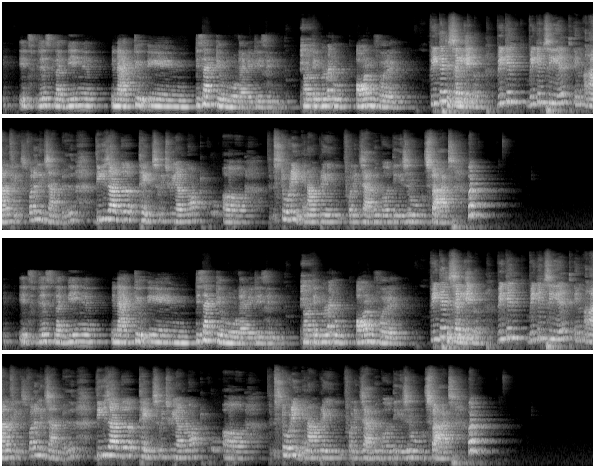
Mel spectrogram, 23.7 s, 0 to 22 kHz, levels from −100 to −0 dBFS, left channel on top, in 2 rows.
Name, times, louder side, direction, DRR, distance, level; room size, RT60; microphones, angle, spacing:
voice 1, 0.3-1.8 2.2-5.6 6.0-6.8 7.1-7.8 9.0-9.5 16.0-16.1, left 1 dB, 10° left, -10 dB, 0.7 m, -24 dB
voice 2, 8.5-9.3 9.6-15.7 16.2-16.9 17.2-21.3, left 1 dB, 65° left, -6 dB, 1.3 m, -26 dB
2.7 x 2.4 x 2.5 m, 0.80 s
head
